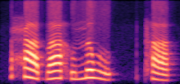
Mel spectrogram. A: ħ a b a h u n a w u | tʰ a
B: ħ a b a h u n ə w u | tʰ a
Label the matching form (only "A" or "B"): B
